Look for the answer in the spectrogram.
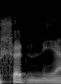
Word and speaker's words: certainly: pour un mot certainly accent tombé sur premier syllabe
